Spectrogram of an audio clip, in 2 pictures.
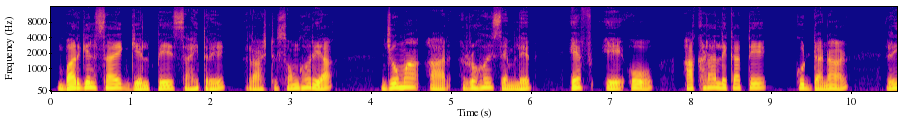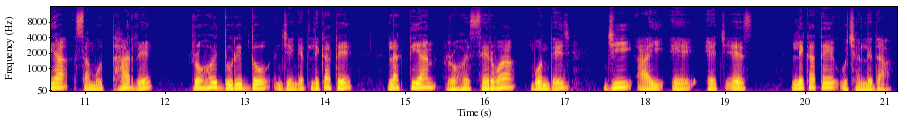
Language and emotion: Santali, neutral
